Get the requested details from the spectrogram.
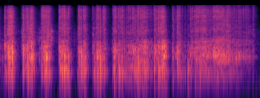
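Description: Long nails scratch and tap the textured lid of a closed, hollow aluminum carry case. A series of short, separate raspy strokes with a hollow midrange ring gives way to faster, more continuous scratching before it stops.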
